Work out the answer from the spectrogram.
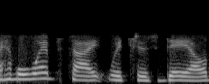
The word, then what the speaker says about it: Dayle: a website which is Dale d a y l e Dale s c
